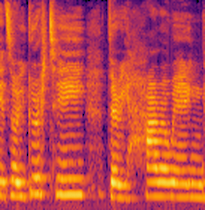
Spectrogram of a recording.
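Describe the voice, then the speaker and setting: A woman speaks in a Northern English accent. Noticeable background noise is present. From North West England. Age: 20s. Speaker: book vlogger. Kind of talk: casual book review to camera. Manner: enthusiastic.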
